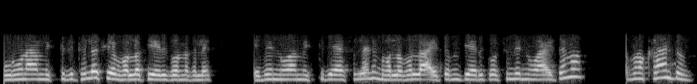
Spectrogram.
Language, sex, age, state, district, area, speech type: Odia, female, 60+, Odisha, Jajpur, rural, conversation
